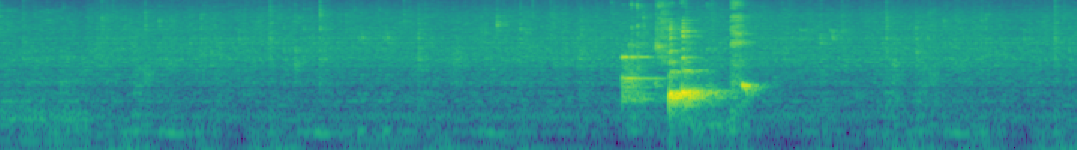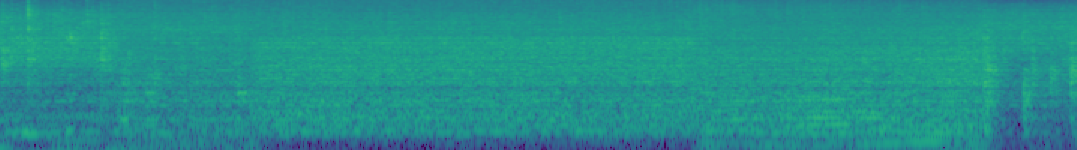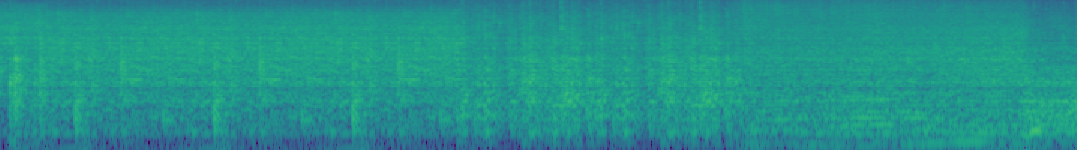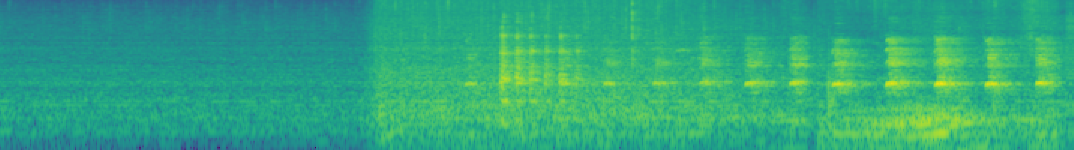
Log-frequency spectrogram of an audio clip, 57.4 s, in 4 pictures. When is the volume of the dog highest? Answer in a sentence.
The loudest moment of the dog is at 56 seconds.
